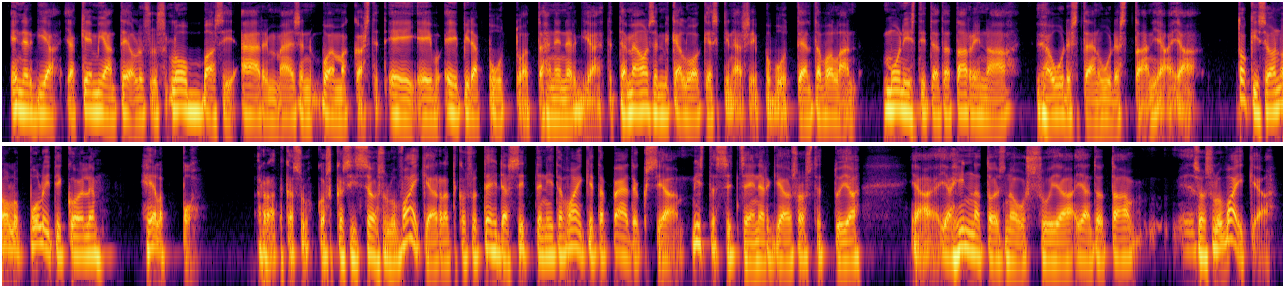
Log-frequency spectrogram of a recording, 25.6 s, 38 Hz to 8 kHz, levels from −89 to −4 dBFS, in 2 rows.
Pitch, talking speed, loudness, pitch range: 125 Hz, 165 wpm, -18 LUFS, 110-130 Hz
